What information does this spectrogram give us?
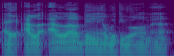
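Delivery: usual speaking voice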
